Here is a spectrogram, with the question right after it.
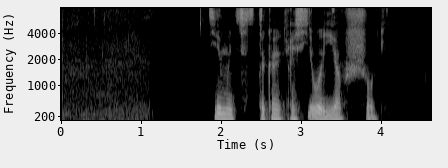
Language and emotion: Russian, neutral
